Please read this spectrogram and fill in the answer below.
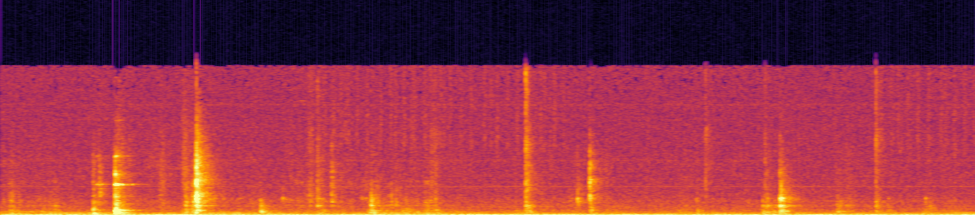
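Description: Scattered light clicks and taps of hands working on an outboard motor's wiring and plastic electrical parts, the two loudest about one and two seconds in, over a faint low steady hum.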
